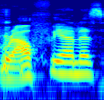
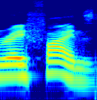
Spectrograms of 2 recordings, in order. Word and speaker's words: Fiennes: In the Lego Batman movie, Ralph Fiennes, whose name is spelled Ralph Fiennes, and every time I read it, I think Ralph Fiennes, and I'm so sorry. I know it's Ralph Fiennes.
